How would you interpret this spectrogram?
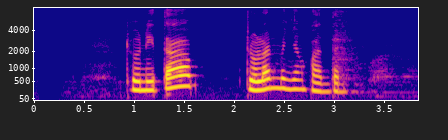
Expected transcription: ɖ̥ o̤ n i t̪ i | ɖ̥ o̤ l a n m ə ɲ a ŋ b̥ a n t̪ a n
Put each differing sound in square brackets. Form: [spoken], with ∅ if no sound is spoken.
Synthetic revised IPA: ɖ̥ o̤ n i t̪ [a] | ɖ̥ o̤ l a n m ə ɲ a ŋ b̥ a n t̪ [ə] n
